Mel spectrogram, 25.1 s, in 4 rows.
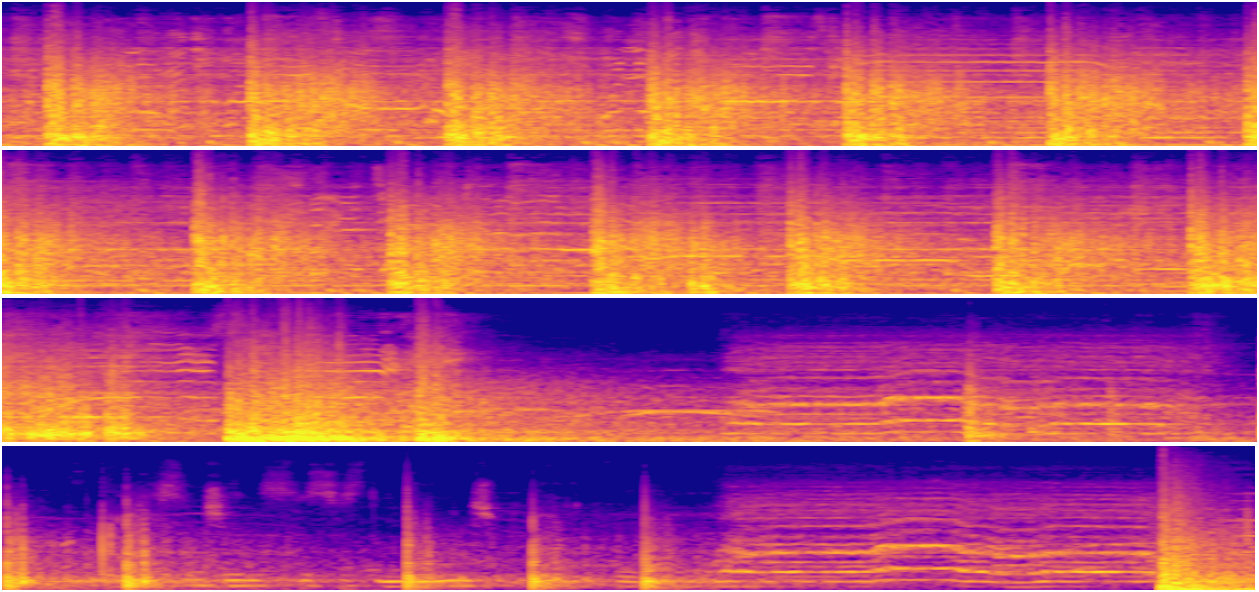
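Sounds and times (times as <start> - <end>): music with steady pulse: 0.0 - 14.1
fireworks bursting: 0.0 - 15.5, 16.4 - 23.3.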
